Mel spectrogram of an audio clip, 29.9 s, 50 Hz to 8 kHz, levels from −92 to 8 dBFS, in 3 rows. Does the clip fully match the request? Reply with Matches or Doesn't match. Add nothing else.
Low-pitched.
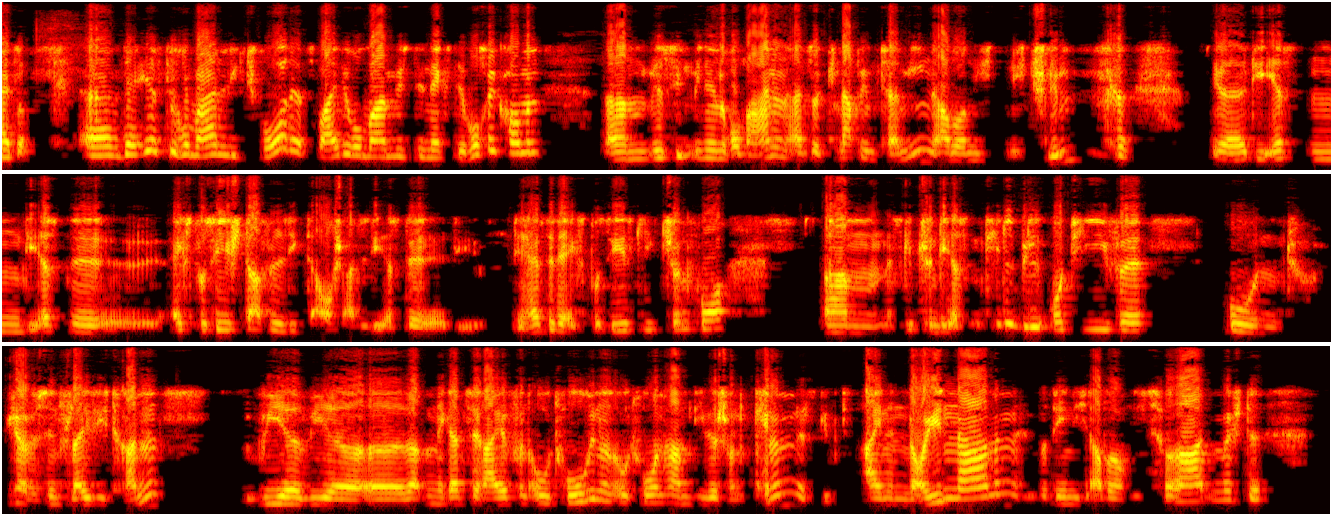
Doesn't match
